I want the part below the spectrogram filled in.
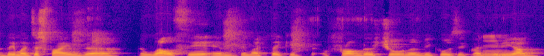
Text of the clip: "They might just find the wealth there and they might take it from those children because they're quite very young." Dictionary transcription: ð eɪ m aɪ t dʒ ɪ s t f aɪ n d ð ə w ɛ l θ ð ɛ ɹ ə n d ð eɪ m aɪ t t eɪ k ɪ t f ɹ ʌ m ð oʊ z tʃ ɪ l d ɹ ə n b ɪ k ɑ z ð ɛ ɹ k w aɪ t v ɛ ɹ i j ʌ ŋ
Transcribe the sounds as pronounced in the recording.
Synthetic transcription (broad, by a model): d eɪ m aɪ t dʒ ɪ s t f aɪ n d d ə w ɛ l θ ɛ ə n d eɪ m aɪ t t eɪ k ɪ t f ɹ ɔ m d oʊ tʃ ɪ l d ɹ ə n b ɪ k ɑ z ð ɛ k w aɪ t v ɛ ɹ i j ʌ ŋ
